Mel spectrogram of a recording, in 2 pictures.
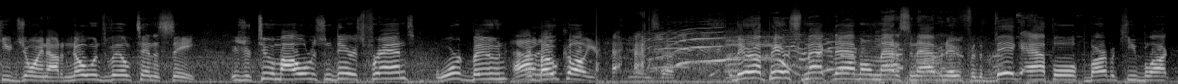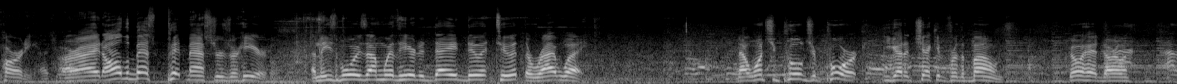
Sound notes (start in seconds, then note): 6.3 cheers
